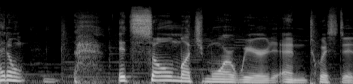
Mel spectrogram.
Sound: sighs

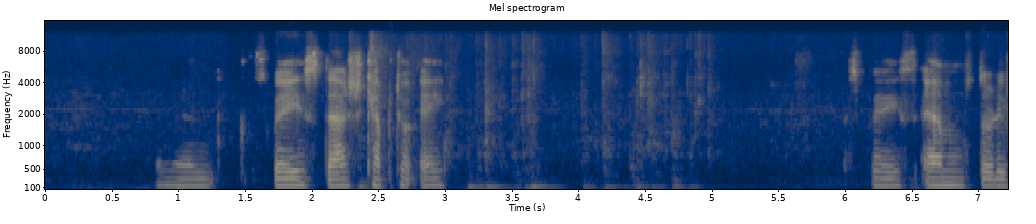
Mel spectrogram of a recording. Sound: keyboard clattering

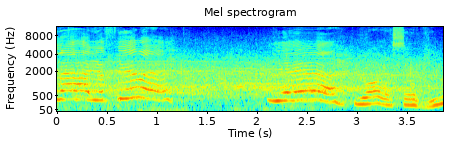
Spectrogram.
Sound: audience cheering and applause

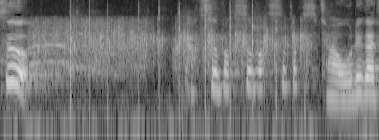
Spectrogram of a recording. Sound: clap clap clap!!!

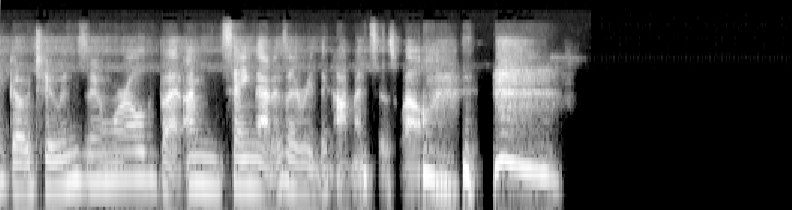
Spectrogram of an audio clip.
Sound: laughs

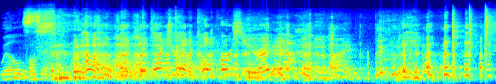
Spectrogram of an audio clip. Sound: audience applauding

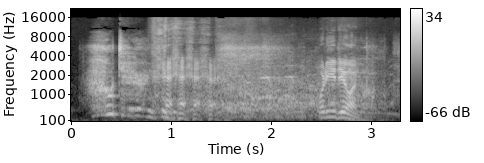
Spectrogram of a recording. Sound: laughs

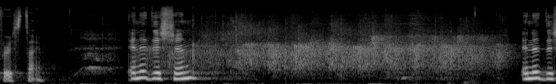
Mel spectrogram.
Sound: audience applauding

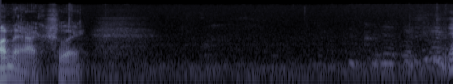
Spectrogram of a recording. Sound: slight pause

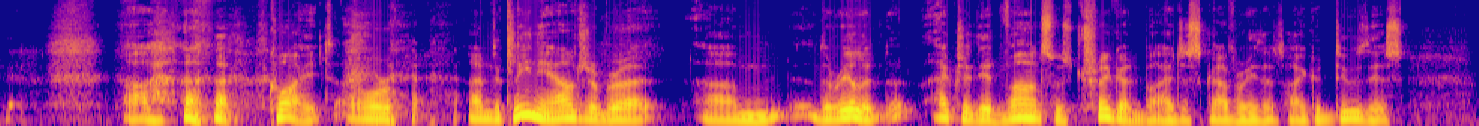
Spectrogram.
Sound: laughs

